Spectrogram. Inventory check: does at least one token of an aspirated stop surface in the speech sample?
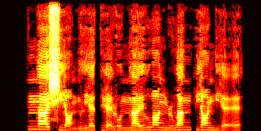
no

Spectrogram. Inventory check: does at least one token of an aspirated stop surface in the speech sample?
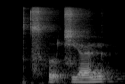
yes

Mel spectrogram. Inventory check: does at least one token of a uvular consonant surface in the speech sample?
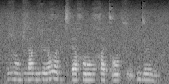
yes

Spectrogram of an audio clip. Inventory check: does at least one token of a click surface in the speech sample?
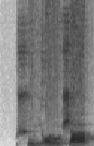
no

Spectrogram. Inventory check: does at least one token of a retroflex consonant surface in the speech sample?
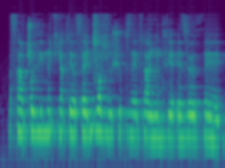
yes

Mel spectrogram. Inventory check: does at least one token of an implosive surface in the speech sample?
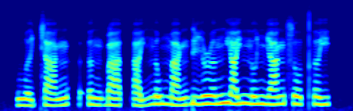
yes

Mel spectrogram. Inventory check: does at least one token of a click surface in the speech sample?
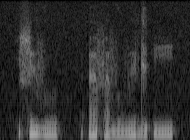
no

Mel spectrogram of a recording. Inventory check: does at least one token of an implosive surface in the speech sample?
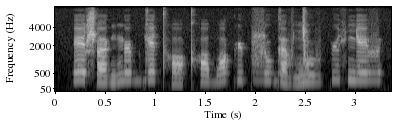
no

